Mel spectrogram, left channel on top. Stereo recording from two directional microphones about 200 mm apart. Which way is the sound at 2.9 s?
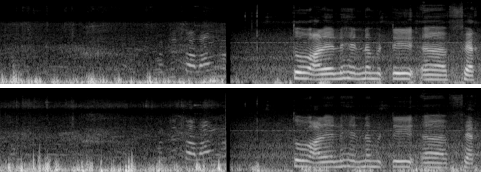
20° left (ahead or behind).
